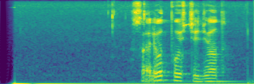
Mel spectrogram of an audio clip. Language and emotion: Russian, sad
